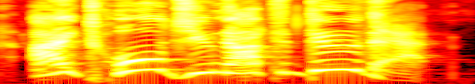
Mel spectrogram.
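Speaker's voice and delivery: mock upset, very high, shrieking scream. Recounting the story, acting out Victor screaming at Kenny: mock scream at Kenny. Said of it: "He's screaming at Kenny".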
